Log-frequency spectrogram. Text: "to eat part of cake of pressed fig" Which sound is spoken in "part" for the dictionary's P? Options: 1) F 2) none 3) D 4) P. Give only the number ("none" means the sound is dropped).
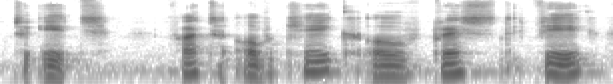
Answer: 1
